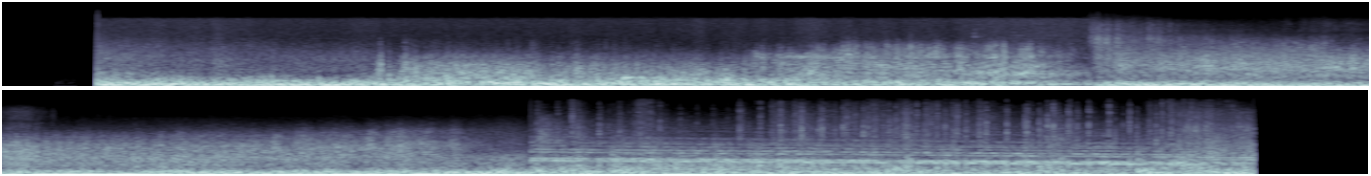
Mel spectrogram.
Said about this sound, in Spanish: La situación sin solución acá en el Palacio de Justicia. Se escuchaba el tableteo de las ametralladoras y las explosiones de bombas y granadas. Esta noche, los combates continúan.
